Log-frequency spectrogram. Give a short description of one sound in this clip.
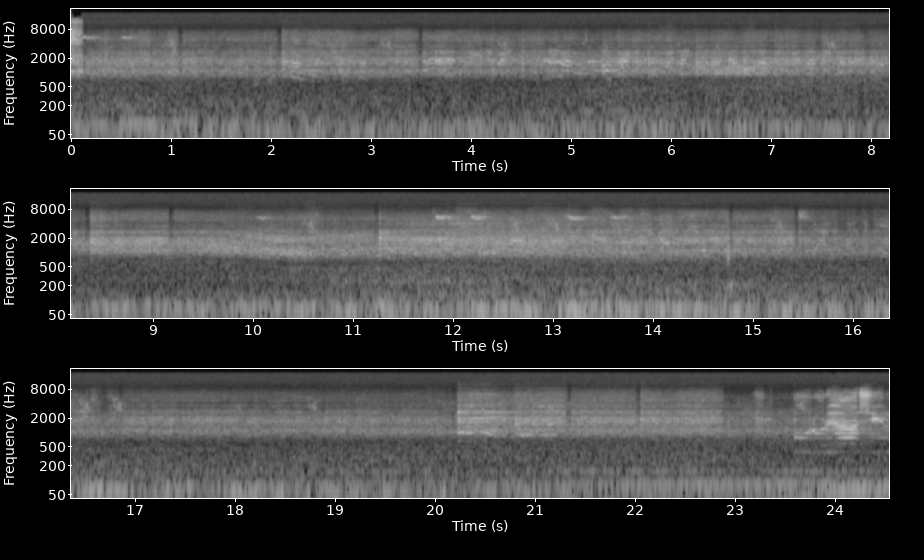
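An FM radio on a mobile phone hisses with static while tuning between stations.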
